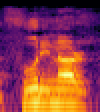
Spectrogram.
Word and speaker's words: foreigner: و native محلي عكسها foreigner و g silent foreigner يعني أجنبي و stranger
